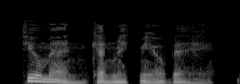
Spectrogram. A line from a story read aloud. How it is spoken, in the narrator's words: Verlaine laughed softly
